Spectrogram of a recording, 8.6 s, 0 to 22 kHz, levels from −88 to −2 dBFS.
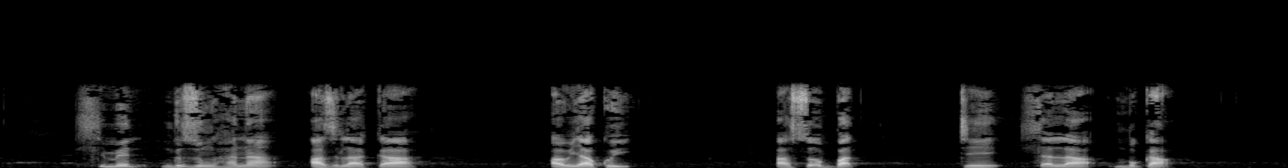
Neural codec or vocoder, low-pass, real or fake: none; 10.8 kHz; real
